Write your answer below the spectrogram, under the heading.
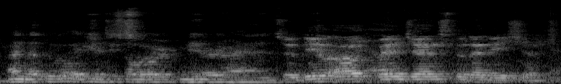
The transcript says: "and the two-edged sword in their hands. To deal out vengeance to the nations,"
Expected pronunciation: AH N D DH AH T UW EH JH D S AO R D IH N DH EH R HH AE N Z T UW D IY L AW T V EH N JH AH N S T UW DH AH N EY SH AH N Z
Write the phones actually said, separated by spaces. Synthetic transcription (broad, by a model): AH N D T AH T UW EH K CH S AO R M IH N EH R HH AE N T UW D IY L AW T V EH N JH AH N S T UW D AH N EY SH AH N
